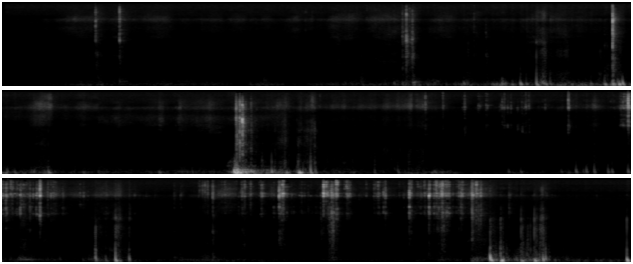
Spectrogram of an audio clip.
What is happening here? i turned off the lights then unlocked the door. i went out and locked the door behind me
